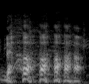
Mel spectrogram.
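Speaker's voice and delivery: high, slow laughing exclamation; cracking up in disbelief. Real, not acted. Laughing at reckless play.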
